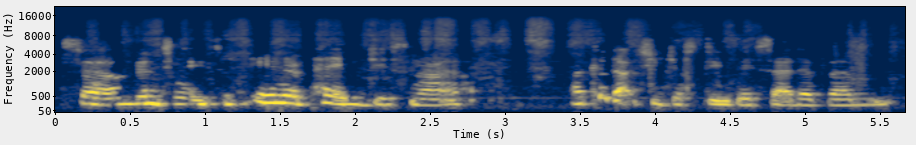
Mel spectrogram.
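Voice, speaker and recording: A woman with a New Zealand accent and a scratchy voice today, hosting a relaxed craft chat. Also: mid-range voice, vocal fry. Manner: slow, relaxed, laughs between phrases. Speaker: craft channel host.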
